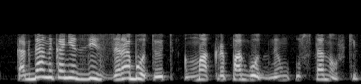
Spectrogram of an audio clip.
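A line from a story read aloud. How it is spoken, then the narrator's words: Grumbled behind respirator. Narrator (Russian): проворчал Мансуров, надвигая на лицо щиток респиратора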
